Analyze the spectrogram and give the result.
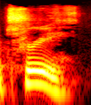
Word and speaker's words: Tree: It's titled Tree, T-R-E-E. Yes, sir. I'm Jamaican, you know what I mean? It's my third studio album, so we pronounce three tree. One, two, tree.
